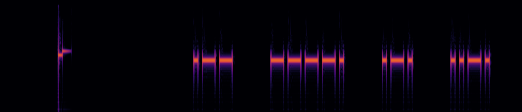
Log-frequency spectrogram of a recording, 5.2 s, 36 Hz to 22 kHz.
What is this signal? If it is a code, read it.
Morse code, heard as a keyed tone, about 28 wpm, spaced as for 16 wpm, 700 Hz. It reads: W9RF
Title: USA Call Signs - 4 Characters - 3x Character Spacing - 28wpm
